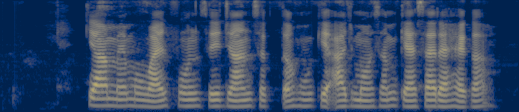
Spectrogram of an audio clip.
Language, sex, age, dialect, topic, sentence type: Hindi, female, 25-30, Marwari Dhudhari, agriculture, question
